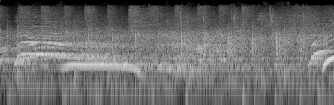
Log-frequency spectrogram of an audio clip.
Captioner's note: rock music; band cheering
